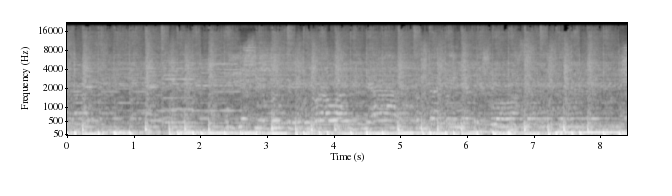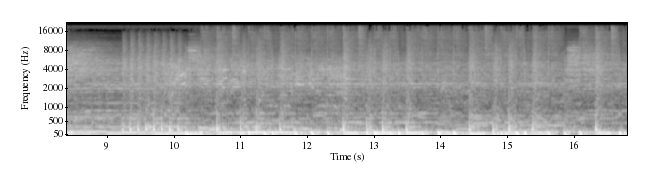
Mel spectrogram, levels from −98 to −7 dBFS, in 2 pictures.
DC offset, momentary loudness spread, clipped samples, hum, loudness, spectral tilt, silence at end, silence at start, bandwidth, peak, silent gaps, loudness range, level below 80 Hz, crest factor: 0.1%; 3 LU; under 0.1%; none; -16 LUFS; -4.5 dB/octave; 0 s; 0 s; over 20 kHz; 0 dBFS; none; 1 LU; -18 dBFS; 14 dB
